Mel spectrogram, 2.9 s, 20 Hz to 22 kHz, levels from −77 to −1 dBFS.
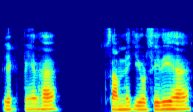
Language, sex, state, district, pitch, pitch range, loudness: Hindi, male, Bihar, Patna, 130 Hz, 125-135 Hz, -18 LUFS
